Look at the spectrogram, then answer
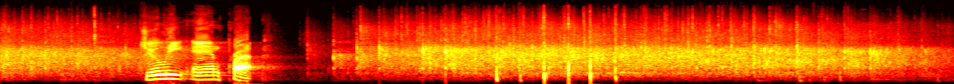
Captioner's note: applause; applause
